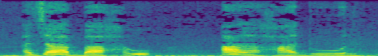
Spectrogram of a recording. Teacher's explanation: Maksudnya adalah mat yang terjadi apabila setelah hadamir terdapat huruf hamzah berharokat. Cara membacanya ialah dibaca dengan 4 harokat. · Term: mat silah tawilah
